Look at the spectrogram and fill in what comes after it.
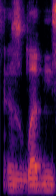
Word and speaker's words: Leaden: It is Leaden Salute. – Oh, L-E-A-D, L-E-A, it's lead, my bad.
